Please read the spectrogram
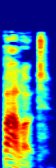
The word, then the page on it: ballot: anglais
